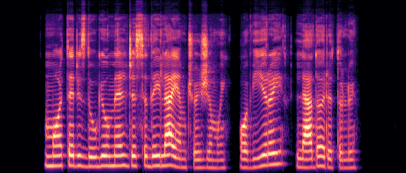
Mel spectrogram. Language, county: Lithuanian, Kaunas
